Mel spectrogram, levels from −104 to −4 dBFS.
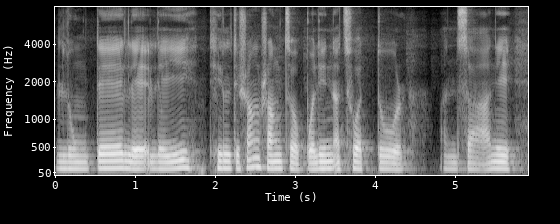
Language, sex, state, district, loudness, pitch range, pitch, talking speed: Mizo, male, Mizoram, Aizawl, -17 LUFS, 115-125 Hz, 115 Hz, 160 wpm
